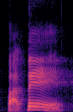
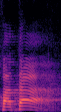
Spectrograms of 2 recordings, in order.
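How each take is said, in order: First: The final vowel is tilted toward e. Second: The final vowel is an open a. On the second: "Contoh fata"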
